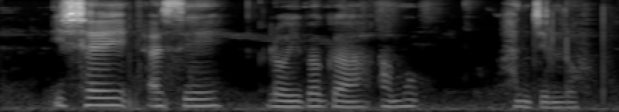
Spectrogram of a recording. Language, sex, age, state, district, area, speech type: Manipuri, female, 60+, Manipur, Churachandpur, rural, read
